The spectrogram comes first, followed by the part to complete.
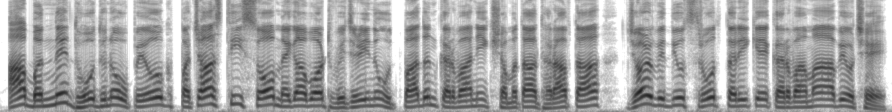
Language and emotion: Gujarati, neutral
